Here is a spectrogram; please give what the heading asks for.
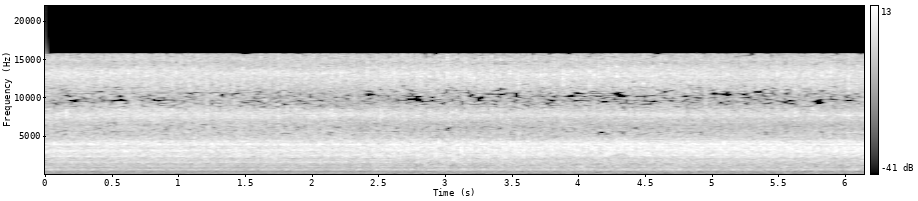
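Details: Chevy Cruze LS 1.8L (2011-2015) idling after oil cooler replacement, with some expected burn-off of WD-40: a smooth, steady idle hum with no squeal now that the AC compressor belt, which had been one groove off, has been corrected; engine healthy.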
